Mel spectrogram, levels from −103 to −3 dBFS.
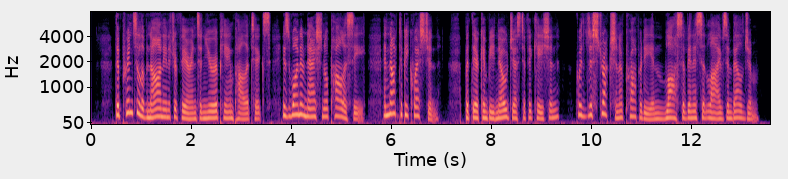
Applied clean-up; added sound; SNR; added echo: neural mask model Resemble Enhance denoiser.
